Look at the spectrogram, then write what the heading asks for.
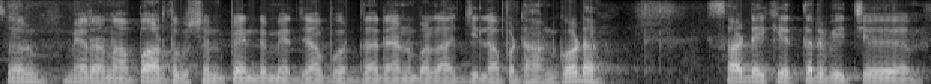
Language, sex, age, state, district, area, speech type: Punjabi, male, 30-45, Punjab, Pathankot, rural, spontaneous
